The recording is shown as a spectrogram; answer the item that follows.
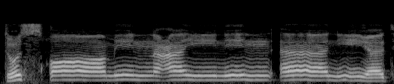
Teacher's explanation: We dropped the noon sound, we emerged it without a ghunna. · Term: idgham without ghunna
